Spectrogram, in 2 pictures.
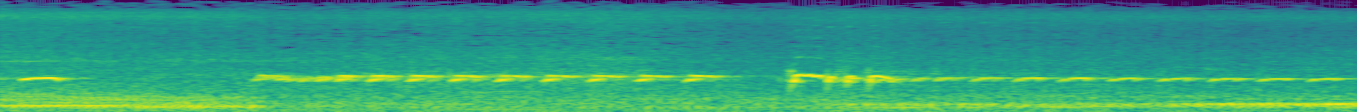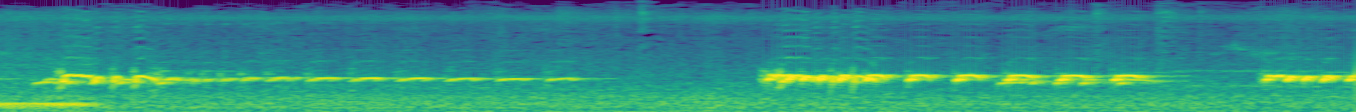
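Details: Active local zebra dove song as a morning lure: a long series of rhythmic bubbling coo phrases, rapid pulsed notes in each, with a low hum early on.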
